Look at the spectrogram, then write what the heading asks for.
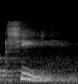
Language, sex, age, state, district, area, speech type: Hindi, female, 60+, Madhya Pradesh, Ujjain, urban, read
